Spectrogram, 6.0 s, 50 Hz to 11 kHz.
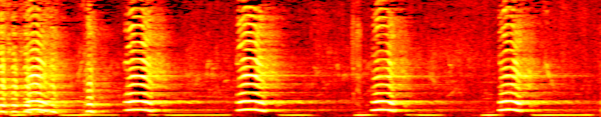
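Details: Siamangs, a pair kept at a small zoo in Bad Pyrmont, Germany, in November 2018, singing very loudly: booming low notes alternating with bursts of rising, wavering whoops, repeated about every second.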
